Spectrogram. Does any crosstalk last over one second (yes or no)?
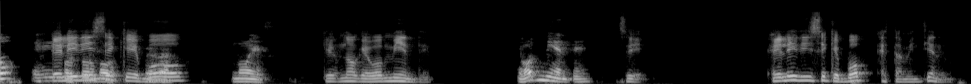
yes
